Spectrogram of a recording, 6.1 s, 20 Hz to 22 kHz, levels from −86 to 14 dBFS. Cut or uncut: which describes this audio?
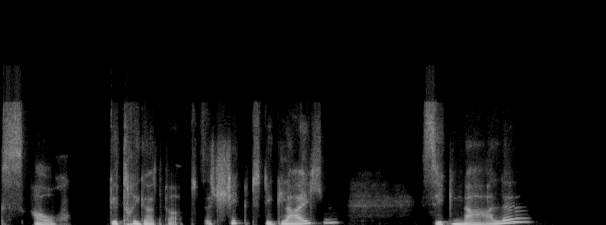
cut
